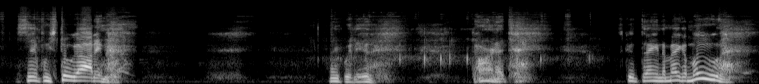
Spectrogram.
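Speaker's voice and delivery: heavy, out-of-breath breathing. Talking to the camera just after running a hundred yards: heavy breathing. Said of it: "Sorry about the heavy breathing".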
